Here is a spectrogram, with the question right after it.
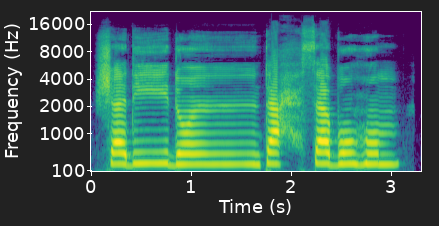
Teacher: پھر حرف التا آتا ہے کلمت تحسبہم. تا حروف الاخفاء میں سے ہے تو ہم یہ حکم کو غنہ کے ساتھ ادا کریں گے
